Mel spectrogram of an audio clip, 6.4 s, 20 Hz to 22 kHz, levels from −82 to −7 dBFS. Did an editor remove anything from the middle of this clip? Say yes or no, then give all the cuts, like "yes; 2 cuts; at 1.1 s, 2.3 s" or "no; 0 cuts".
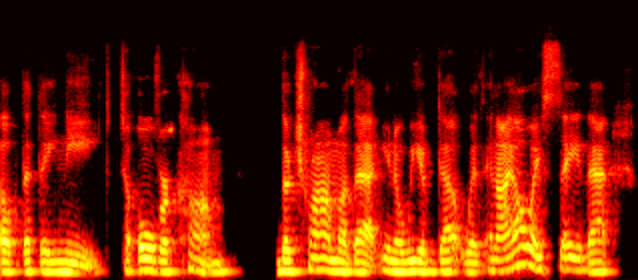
no; 0 cuts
